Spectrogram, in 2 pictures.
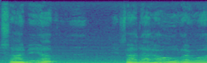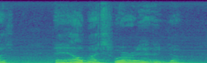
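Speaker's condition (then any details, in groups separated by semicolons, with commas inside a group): Parkinson's disease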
